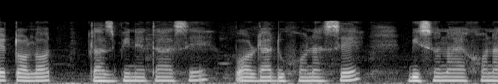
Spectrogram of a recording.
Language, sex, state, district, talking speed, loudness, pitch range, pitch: Assamese, female, Assam, Kamrup Metropolitan, 130 wpm, -17 LUFS, 170-180 Hz, 175 Hz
